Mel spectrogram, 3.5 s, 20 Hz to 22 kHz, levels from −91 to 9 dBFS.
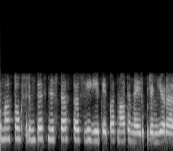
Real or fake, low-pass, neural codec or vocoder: fake; 3.6 kHz; codec, 44.1 kHz, 2.6 kbps, SNAC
